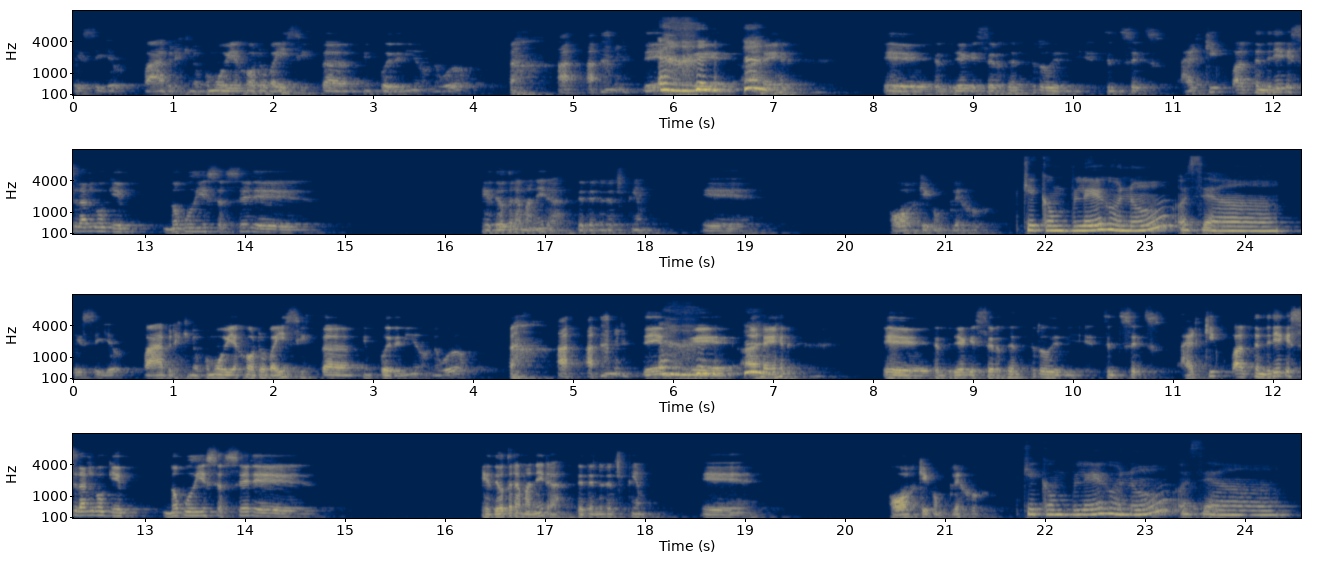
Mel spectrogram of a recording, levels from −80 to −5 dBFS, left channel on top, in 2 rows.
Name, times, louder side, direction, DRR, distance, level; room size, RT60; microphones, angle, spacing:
voice 1, 0.0-3.9 4.4-7.5 8.1-12.8 13.2-14.7 16.4-18.0 18.6-19.1 20.4-21.4, right 6 dB, 80° right, 0.4 m, -30 dB
voice 2, 5.8-7.0 21.8-24.3, left 4 dB, 45° left, 0.4 m, -24 dB
5.5 x 2.1 x 3.6 m
head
